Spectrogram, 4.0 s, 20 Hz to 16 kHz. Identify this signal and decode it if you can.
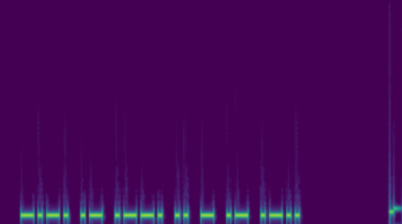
Morse code, heard as a keyed tone, about 28 wpm, 700 Hz. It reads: CAPITAL
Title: Sentences from Top 1000 Words - New Word Drill - 28wpm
